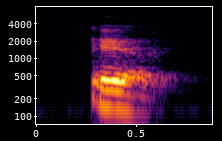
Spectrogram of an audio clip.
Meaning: Used to form agent nouns from verbs
- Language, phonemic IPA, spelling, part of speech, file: Dutch, /ˈøːr/, -eur, suffix, Nl--eur.ogg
